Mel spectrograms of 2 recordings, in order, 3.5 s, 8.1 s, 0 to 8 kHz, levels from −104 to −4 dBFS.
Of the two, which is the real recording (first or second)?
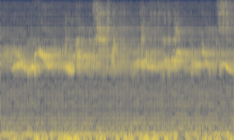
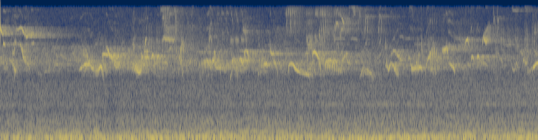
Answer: second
